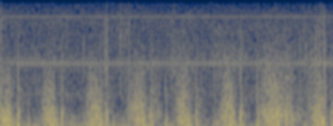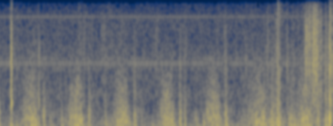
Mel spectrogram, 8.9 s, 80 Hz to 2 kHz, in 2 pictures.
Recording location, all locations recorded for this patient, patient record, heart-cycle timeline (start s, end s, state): aortic valve (AV)
aortic valve (AV)+pulmonary valve (PV)+tricuspid valve (TV)+mitral valve (MV)
#Age: Child
#Sex: Male
#Height: 111.0 cm
#Weight: 18.5 kg
#Pregnancy status: False
#Murmur: Present
#Murmur locations: aortic valve (AV)+mitral valve (MV)+pulmonary valve (PV)+tricuspid valve (TV)
#Most audible location: pulmonary valve (PV)
#Systolic murmur timing: Mid-systolic
#Systolic murmur shape: Diamond
#Systolic murmur grading: III/VI or higher
#Systolic murmur pitch: High
#Systolic murmur quality: Harsh
#Diastolic murmur timing: nan
#Diastolic murmur shape: nan
#Diastolic murmur grading: nan
#Diastolic murmur pitch: nan
#Diastolic murmur quality: nan
#Outcome: Abnormal
#Campaign: 2015 screening campaign
0.00	4.01	unannotated
4.01	4.13	S1
4.13	4.36	systole
4.36	4.48	S2
4.48	4.63	diastole
4.63	4.71	S1
4.71	4.98	systole
4.98	5.08	S2
5.08	5.22	diastole
5.22	5.34	S1
5.34	5.59	systole
5.59	5.67	S2
5.67	5.83	diastole
5.83	5.92	S1
5.92	6.19	systole
6.19	6.31	S2
6.31	6.47	diastole
6.47	6.60	S1
6.60	6.76	systole
6.76	6.88	S2
6.88	7.03	diastole
7.03	7.17	S1
7.17	7.40	systole
7.40	7.53	S2
7.53	7.77	diastole
7.77	7.89	S1
7.89	8.88	unannotated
